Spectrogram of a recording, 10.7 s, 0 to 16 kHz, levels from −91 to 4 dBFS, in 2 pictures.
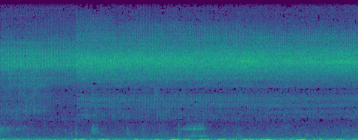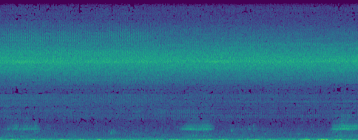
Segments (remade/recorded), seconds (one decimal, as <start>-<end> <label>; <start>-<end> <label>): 0.0-10.7 recorded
